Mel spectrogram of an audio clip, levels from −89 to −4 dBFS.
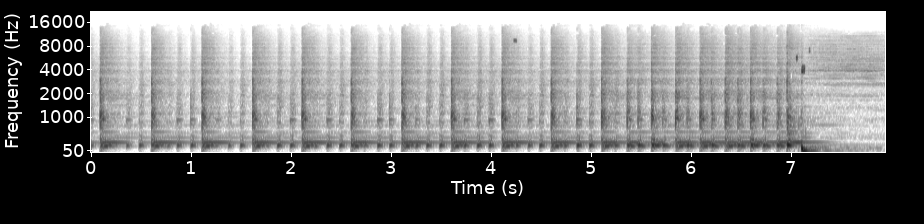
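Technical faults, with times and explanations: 7.00 to 7.19 s, DAB burbling: weak reception lets bit errors, at a rate of a fraction of a percent, slip past the error correction into the MP2 audio data, so corrupted samples and scale factors reach the decoder. Individual sub-bands of the music get short blips of noise or jump in level for up to a frame, across a stretch that fits about a dozen frames. The result is a brief burbling laid over the music.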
